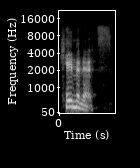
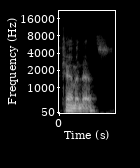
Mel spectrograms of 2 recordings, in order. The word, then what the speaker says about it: Kamenetz: Or Kamenetz? No, it's not. No, it rhymes with cabinets, so it's Kamenetz.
